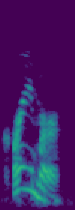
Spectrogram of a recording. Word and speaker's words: Kramer: there in New York they told us that dr. Kramer pronounces his name creamer k REM ers he pronounces Kramer so I guess the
